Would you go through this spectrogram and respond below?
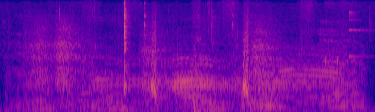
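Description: Minecraft cows in a farm pen let out several drawn-out moos, overlapping one another near and loud, with no talking.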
